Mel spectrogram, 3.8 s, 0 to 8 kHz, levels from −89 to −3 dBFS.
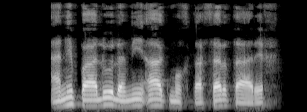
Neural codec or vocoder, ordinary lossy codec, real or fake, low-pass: none; AAC, 32 kbps; real; 7.2 kHz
